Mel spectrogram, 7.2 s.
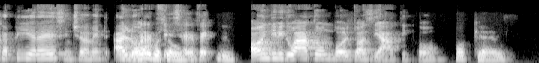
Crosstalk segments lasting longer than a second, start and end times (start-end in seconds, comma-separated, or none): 1.6-2.9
